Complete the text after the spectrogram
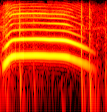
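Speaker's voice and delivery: high, loud "woo"; high cheering whoop; excited whoop. Real, not acted. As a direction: whoop it out in celebration. Cheering at fireworks show.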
